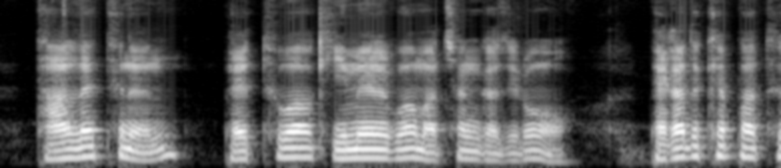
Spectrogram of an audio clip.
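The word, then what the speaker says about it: דלת: 그래서 디귿을 쓰면은 달레트 이런 소리로 발음을 하게 되지만 유성음으로 발음을 하게 되면 달레트 이런 식으로 발음을 하게 됩니다. 우리야 당연히 한국 사람이니까 편의상 디귿을 쓸 수는 있지만 본래 발음이 유성음이기 때문에 영문자 D에 더 가깝다고 생각하시는 것이 좋겠습니다.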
